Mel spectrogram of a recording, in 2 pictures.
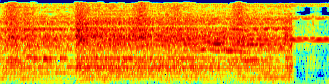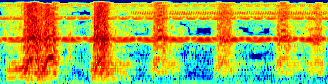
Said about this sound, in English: I'm about to be ripped apart by the family dog.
